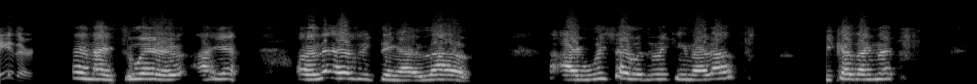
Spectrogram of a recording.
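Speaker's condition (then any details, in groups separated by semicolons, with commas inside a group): Cerebral palsy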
